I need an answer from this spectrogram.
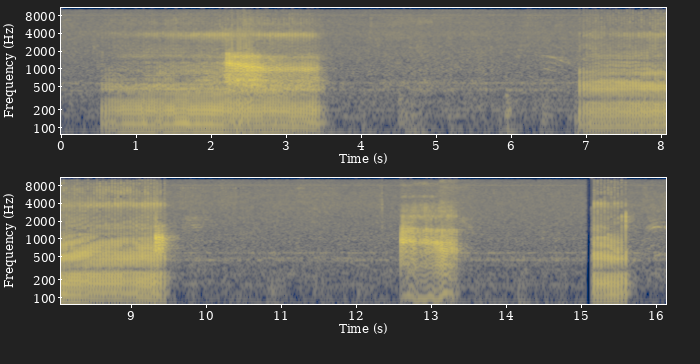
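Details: A sleeping English bulldog snores loud and rough. Long raspy snores are spaced roughly every five to six seconds, followed by two shorter snorts near the end. Quiet gaps separate the breaths.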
